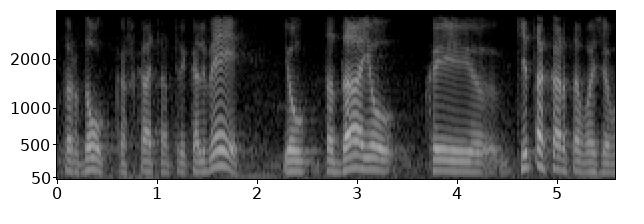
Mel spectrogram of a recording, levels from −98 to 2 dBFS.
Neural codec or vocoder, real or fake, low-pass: none; real; 3.6 kHz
